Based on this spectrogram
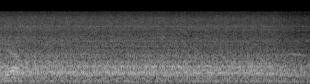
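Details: Warm classroom engine at about 2000 rpm during oil pressure check, pressure well within 40-60 psi spec: steady fast idle, even smooth whir, no ticking or knocking; healthy.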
